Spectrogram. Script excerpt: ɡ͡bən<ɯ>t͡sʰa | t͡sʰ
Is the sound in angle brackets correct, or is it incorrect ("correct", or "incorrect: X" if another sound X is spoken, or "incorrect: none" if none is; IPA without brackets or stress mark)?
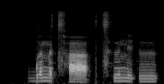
incorrect: ə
